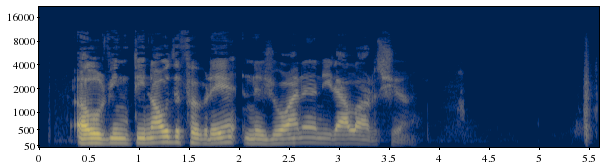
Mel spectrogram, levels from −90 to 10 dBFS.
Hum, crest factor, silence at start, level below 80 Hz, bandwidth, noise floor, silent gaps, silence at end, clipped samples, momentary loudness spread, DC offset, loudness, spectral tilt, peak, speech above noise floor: none; 22 dB; 0.4 s; -76 dBFS; 9.4 kHz; -86 dBFS; none; 0.1 s; under 0.1%; 16 LU; under 0.1%; -22 LUFS; -7.5 dB/octave; -2 dBFS; 64 dB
